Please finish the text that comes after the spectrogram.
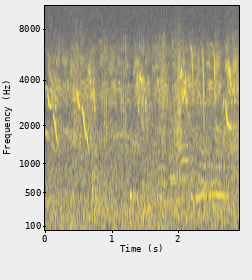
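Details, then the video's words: Morning birdsong around a farmhouse: several faint, thin whistled notes, some sliding downward, scattered from a few birds, with a soft low hum in the background. "Sounds of birds in the morning around my farm house !!"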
